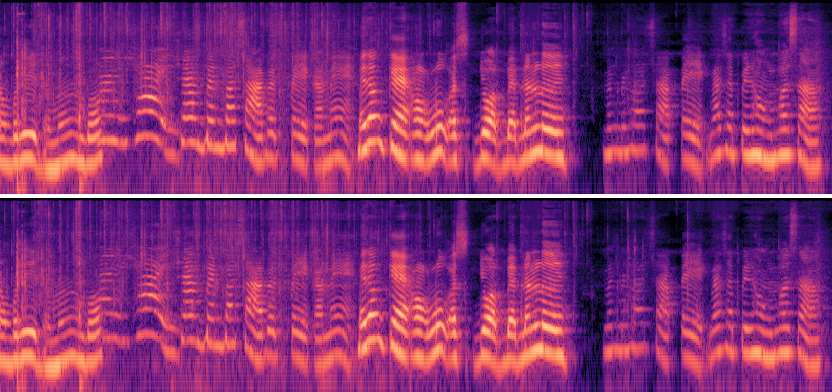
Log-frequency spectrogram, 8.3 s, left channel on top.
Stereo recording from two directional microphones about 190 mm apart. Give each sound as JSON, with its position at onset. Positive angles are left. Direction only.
{"t": 0.3, "sound": "a woman's voice", "side_deg": 20}
{"t": 1.4, "sound": "a sound", "side_deg": 10}
{"t": 2.0, "sound": "a woman's voice", "side_deg": 20}
{"t": 3.6, "sound": "a woman's voice", "side_deg": 0}
{"t": 4.8, "sound": "a woman's voice", "side_deg": -15}
{"t": 6.6, "sound": "a woman's voice", "side_deg": 25}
